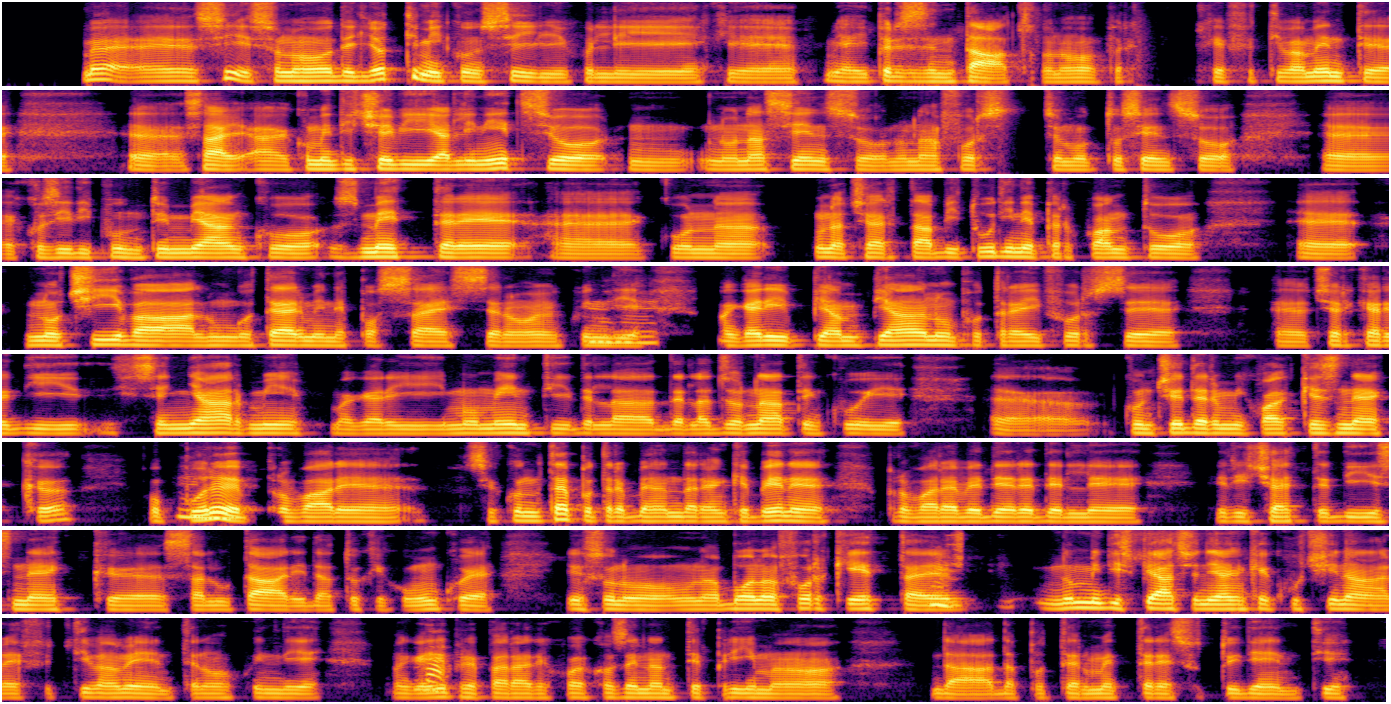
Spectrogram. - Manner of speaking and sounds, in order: other background noise
- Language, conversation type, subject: Italian, advice, Bere o abbuffarsi quando si è stressati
